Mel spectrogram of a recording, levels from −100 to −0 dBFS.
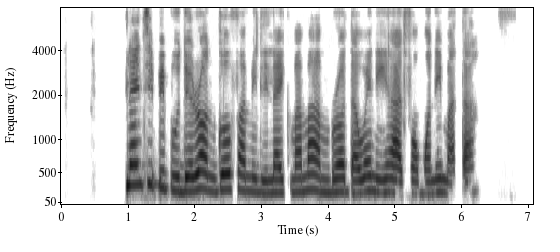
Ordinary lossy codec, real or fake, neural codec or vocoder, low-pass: none; real; none; none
